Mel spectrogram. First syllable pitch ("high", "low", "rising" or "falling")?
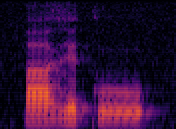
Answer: low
